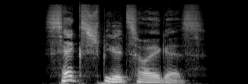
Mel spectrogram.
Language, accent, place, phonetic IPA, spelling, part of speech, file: German, Germany, Berlin, [ˈzɛksʃpiːlˌt͡sɔɪ̯ɡəs], Sexspielzeuges, noun, De-Sexspielzeuges.ogg
- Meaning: genitive singular of Sexspielzeug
